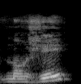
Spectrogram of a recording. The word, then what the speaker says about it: manger: Par exemple, manger, je veux manger, ER, je ne vais pas prononcer le R, sauf si il y a une liaison.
